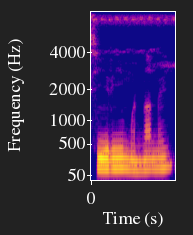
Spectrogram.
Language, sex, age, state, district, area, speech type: Bodo, male, 18-30, Assam, Chirang, urban, spontaneous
